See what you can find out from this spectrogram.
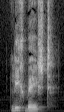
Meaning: liar
- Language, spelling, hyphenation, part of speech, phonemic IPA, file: Dutch, liegbeest, lieg‧beest, noun, /ˈlix.beːst/, Nl-liegbeest.ogg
